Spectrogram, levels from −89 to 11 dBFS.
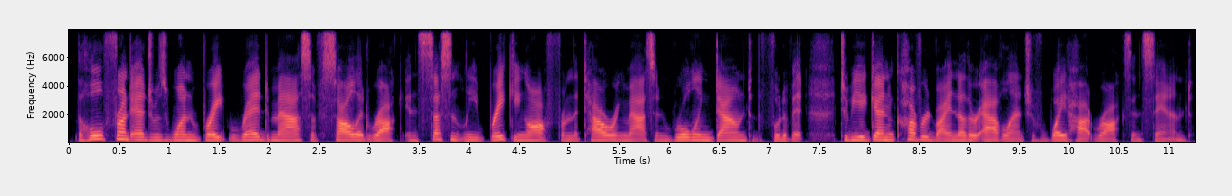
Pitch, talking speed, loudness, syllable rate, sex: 185 Hz, 215 wpm, -21 LUFS, 5.6 syllables/s, female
